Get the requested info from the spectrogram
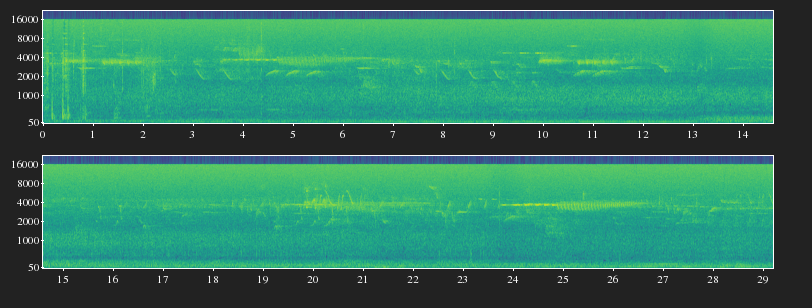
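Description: Several songbirds singing, repeated short whistles and trills, over a steady low rumble that gets louder about halfway through. A few sharp clicks right at the start.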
